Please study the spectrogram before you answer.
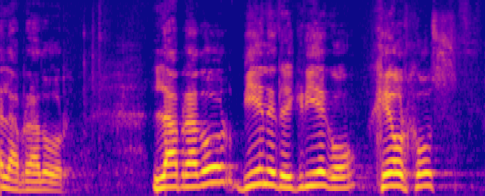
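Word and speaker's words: γεωργός: Labrador viene del griego georgos con G al último también y acento en la O, georgos, en la segunda O lleva acento, y significa obrero.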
